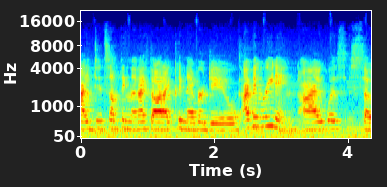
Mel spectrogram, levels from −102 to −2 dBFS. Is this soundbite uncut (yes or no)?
no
